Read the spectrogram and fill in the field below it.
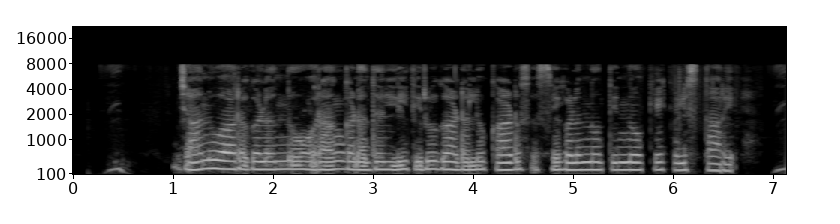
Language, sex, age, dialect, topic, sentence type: Kannada, female, 25-30, Mysore Kannada, agriculture, statement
